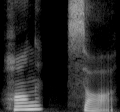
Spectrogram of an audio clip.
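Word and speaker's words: Hong-Sau: This technique is called hongsaw. That's pronounced hongsaw.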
